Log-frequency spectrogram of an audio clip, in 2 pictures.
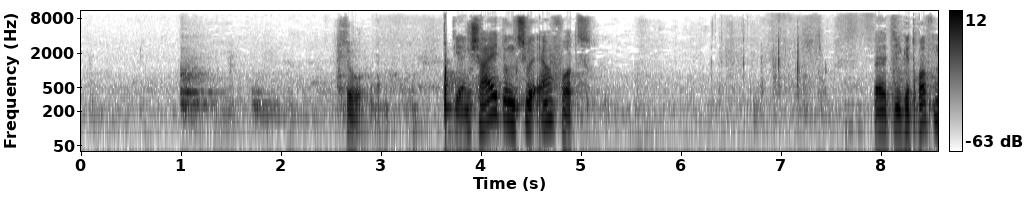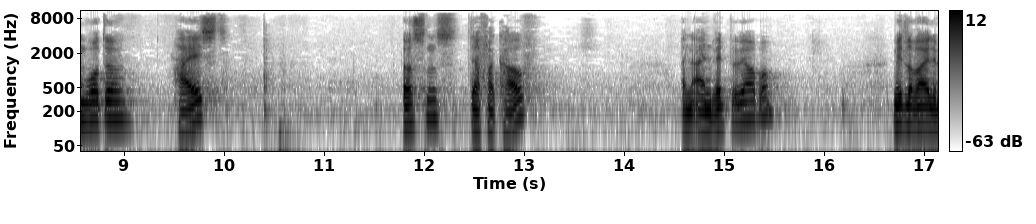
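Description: A middle-aged man speaks calmly into a microphone, pausing often.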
